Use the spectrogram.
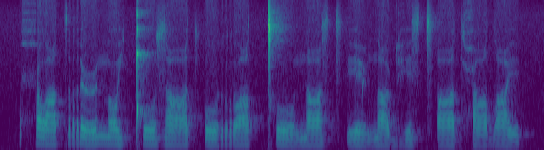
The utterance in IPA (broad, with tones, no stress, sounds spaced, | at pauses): ħ ɔː˧˩˧ tˤ r ə˞˧˩˧ n ɔ˧˩ j ǃʰ o˧˩ z ɑː˧˩˧ t͡sʼ o˧˩˧ r ɔː˧˩˧ tˤ ǀʰ oː˧˩ n ɑ˧˩ z t͡sʼ ɪː˧˩ ɭ n ɑ˧˩ ɖʱ ɪ˧˩˧ z t͡sʼ ɑː˧˩ d ħ ɑ˧˩˧ dˤ ɪː˧˩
